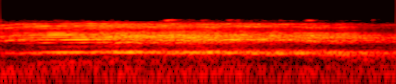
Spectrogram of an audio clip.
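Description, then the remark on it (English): Morato's black horse whinnies loudly and steadily for about two seconds in answer to another horse's challenge, a bright, quavering neigh with strong harmonics that fills the whole moment with no talking. “Morato's black horse heard him and answered his challenge.”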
